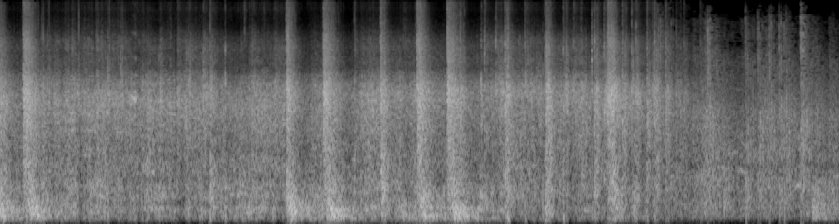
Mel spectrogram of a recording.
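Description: Firecrackers bursting in a rapid, irregular string of sharp bangs, the loudest ones bunched in the middle, over the steady noise of a crowd.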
